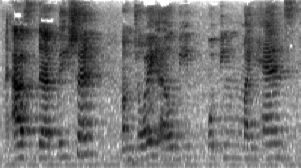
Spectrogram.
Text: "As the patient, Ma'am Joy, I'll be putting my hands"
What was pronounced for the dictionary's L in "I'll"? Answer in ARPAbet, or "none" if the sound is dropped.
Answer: L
